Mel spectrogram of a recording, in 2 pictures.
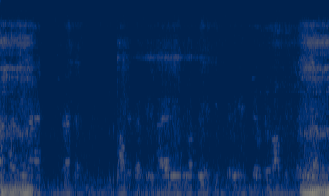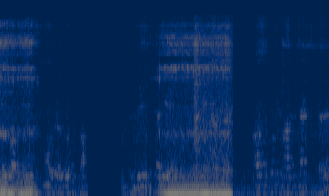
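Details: Labrador dog asleep next to the owner's bed in the morning, snoring "like a bear": two deep, rumbling inhaled snores with softer breathing between, about one snore every four seconds.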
